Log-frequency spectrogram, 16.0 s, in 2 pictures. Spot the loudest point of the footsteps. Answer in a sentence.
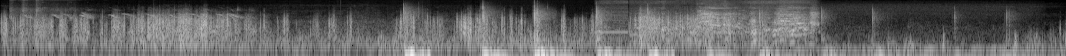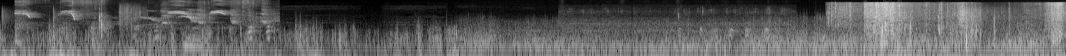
The loudest moment of the footsteps is at 15 seconds.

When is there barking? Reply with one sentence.
You can't hear the barking here.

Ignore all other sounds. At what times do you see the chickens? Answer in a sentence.
The chickens can be heard from 0.1 to 1.9 s, from 4.5 to 6.2 s, from 8.1 to 10.1 s and from 12.2 to 14.0 s.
